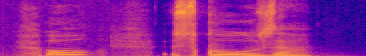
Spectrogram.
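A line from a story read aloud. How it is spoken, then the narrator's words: Exclaimed again. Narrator (Italian): esclamò di nuovo Alice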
